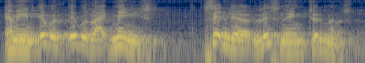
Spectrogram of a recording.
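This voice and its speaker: A man's voice: a little high, animated, normal speed, warm tone. An older man telling stories to an audience in a colloquial way, chuckling often. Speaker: speaker recalling a mentor. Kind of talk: storytelling talk to an audience.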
